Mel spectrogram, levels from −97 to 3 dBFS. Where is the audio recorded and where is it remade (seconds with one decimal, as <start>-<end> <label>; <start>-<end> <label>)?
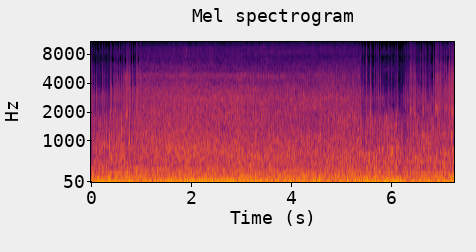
0.0-1.0 remade; 1.0-5.4 recorded; 5.4-7.3 remade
